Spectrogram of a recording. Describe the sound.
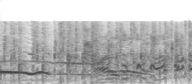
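A burst of applause from a group, with dense, rapid claps running steadily for about two seconds while voices whoop and talk over it.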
